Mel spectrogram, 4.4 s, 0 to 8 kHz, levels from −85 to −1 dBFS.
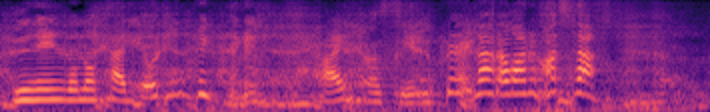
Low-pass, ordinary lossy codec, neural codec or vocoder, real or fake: none; none; codec, 16 kHz, 1 kbps, FunCodec, trained on LibriTTS, 50 frames a second; fake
